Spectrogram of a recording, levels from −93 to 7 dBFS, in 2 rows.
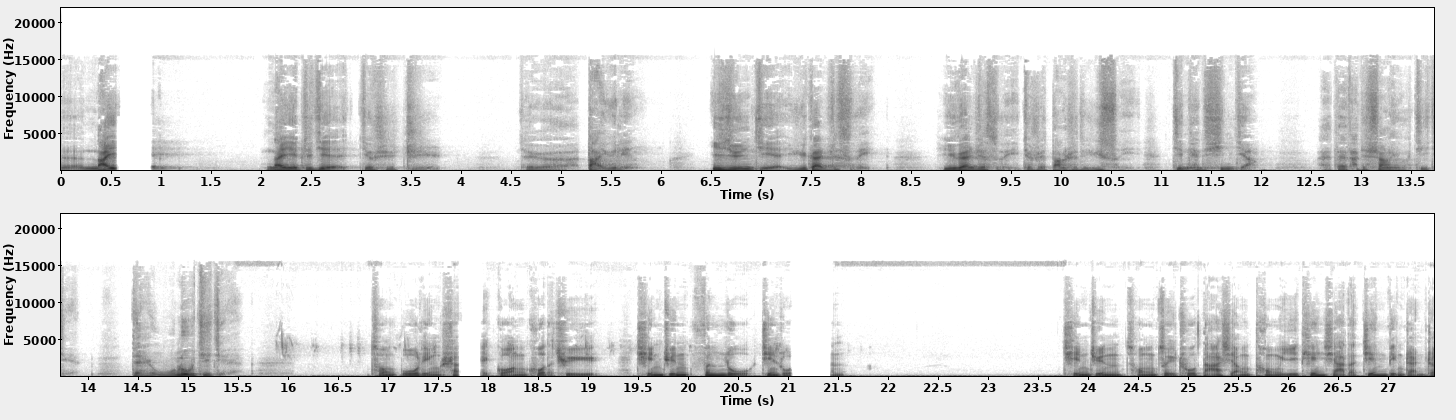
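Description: AAC frame loss with muting at 0.52, 17.68 and 21.00 s: runs of lost frames decoded as silence, leaving soft-edged holes of about 0.38, 0.26 and 0.43 s.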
